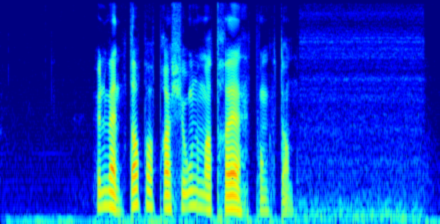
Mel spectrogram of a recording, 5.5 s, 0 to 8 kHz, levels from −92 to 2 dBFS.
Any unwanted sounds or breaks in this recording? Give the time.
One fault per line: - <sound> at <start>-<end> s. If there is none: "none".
none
